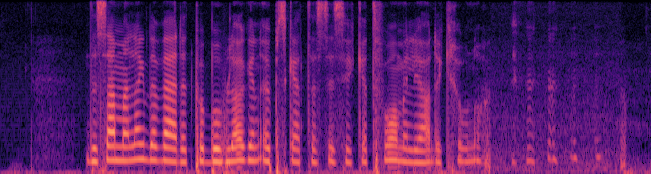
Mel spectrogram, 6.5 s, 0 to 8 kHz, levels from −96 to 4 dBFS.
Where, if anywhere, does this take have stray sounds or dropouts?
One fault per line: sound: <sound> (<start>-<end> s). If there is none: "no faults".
sound: laugh (5.1-6.1 s)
